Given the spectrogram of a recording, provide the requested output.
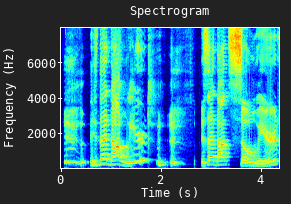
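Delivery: high, slow, breaking into laughter; can't get the words out for laughing; real laughing question; laughing disbelief. Real, not acted.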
